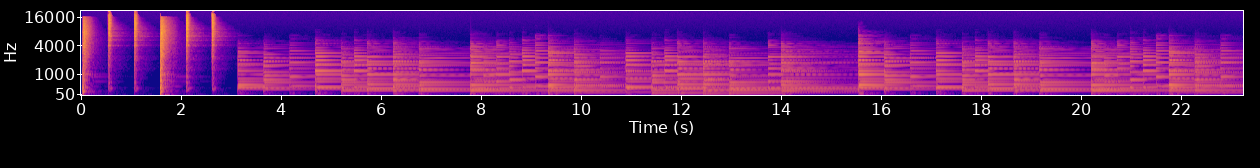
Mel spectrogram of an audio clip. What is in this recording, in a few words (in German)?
Menuett 116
